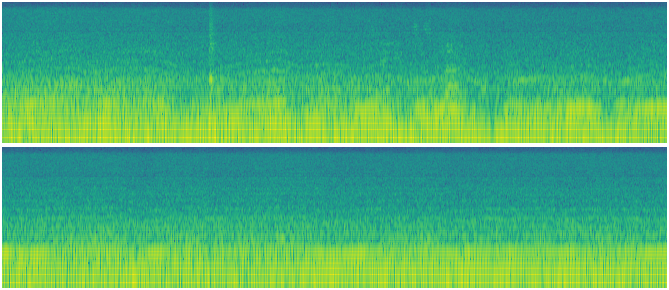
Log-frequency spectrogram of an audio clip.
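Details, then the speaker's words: Mercruiser boat engine stalling and bucking under way for over a year. The engine note drops and surges unevenly, then settles. It was cured by replacing the hose to the blower motor so the blower worked properly. "But first, let's review what the boat was actually doing when it was stalling and bucking."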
